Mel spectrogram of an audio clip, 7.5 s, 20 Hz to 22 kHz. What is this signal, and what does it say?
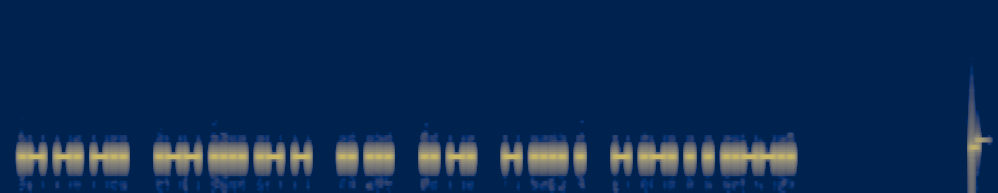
Morse code, heard as a keyed tone, about 36 wpm, 700 Hz. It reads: AND WHAT IS IN THE TREE?
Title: Sentences from Top 1000 Words - Review Part 1 - 35wpm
